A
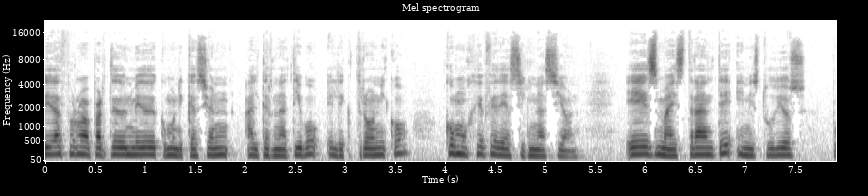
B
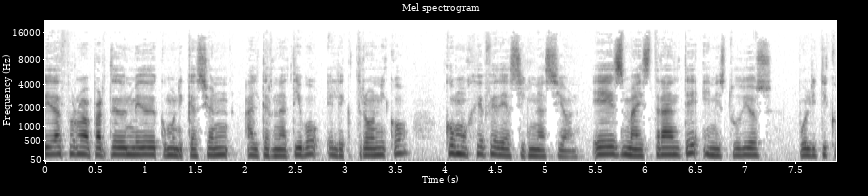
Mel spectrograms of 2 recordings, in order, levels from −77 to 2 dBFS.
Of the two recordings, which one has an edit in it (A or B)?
B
